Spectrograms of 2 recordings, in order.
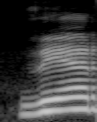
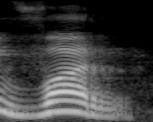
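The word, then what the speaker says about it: were: kindness and truth fullness वेयर नहीं वर वर पढ़ना है वर मोर वैल्यूएबल वैल्यूएबल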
